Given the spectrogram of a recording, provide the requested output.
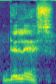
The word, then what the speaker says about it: Deleuze: ¿Estoy pronunciando bien? sí. Deleuze.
